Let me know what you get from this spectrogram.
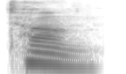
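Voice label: "tongue", English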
